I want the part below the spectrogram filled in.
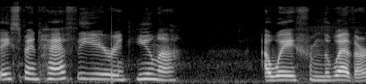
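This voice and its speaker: A woman talks fairly slowly with a fairly high pitch. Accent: Newfoundland. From Newfoundland, St. John's. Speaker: livestreamer. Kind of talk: casual livestream chat. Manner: animated.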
